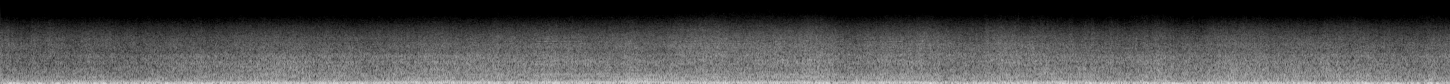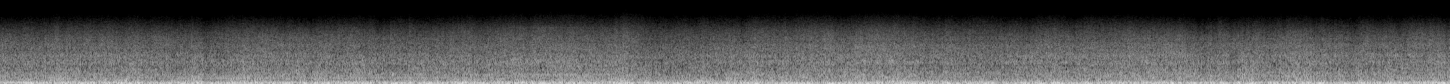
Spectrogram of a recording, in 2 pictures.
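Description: Wind rushing over the microphone of a moving Modenas GT128 motorcycle, with its engine running steadily underneath; the engine note changes pitch about six seconds in.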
